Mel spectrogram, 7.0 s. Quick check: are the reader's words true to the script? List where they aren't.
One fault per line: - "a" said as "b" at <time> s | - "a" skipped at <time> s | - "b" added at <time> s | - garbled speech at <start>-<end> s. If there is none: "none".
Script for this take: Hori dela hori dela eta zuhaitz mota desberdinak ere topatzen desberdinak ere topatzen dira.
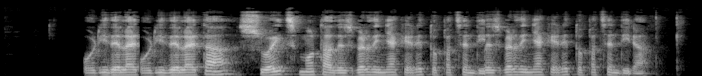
none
